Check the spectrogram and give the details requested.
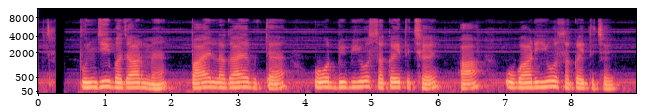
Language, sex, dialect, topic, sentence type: Maithili, male, Bajjika, banking, statement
